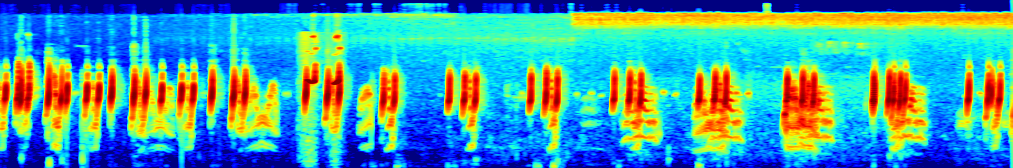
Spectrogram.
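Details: Common quail, a clean natural call prized by hunters for luring birds: sharp, bright notes in rapid clusters of three or four, separated by brief gaps, with some rougher, lower buzzy phrases between them.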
